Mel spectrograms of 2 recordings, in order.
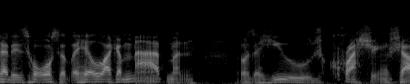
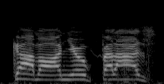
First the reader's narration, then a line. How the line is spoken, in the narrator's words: gave one final yell of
